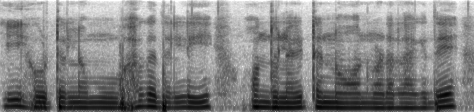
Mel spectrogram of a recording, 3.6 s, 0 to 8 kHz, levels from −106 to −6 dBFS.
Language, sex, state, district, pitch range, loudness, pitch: Kannada, male, Karnataka, Koppal, 125-145 Hz, -15 LUFS, 135 Hz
